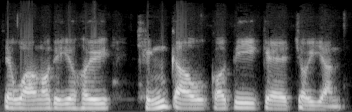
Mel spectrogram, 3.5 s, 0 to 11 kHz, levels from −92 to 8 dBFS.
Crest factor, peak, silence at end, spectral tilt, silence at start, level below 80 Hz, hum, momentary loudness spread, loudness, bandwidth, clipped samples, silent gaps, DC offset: 12 dB; 0 dBFS; 0.1 s; -9 dB/octave; 0.05 s; -56 dBFS; none; 5 LU; -12 LUFS; 6.6 kHz; 0.3%; none; under 0.1%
